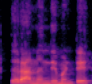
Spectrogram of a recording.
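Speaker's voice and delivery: plain reading voice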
